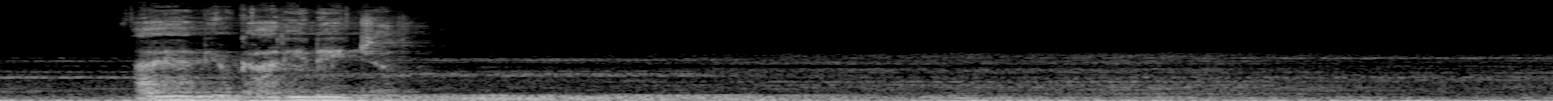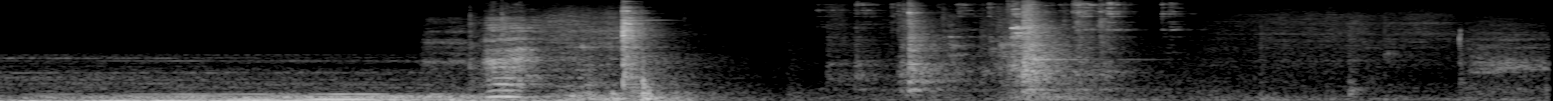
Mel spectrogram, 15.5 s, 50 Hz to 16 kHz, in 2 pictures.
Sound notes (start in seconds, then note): 10.0 Palle gasps; 11.5 lock clicks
